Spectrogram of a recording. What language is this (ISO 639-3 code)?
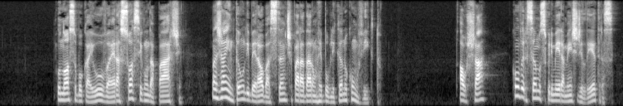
por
